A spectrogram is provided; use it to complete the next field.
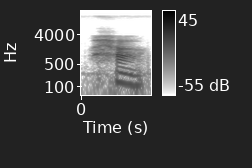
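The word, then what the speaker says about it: ح: 6 নম্বর হরফ হা। হাকে গলার মধ্যে একটু চাপ দিয়ে উচ্চারণ করতে হবে এবং 1 সেকেন্ড টেনে পড়তে হবে। হা হা হা হা। আসলে এই হরফের উচ্চারণও তেমন বাংলায় আসে না, তবু একটু দেখাই দিচ্ছি বোঝার জন্য।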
